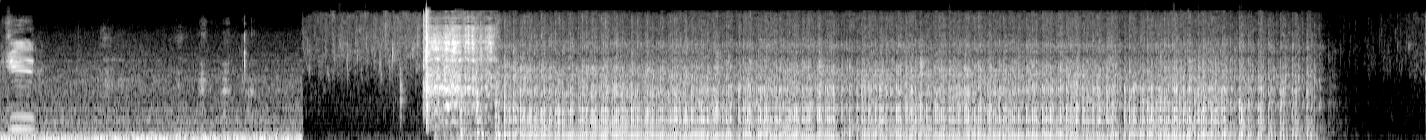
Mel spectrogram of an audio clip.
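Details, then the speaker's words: Boat motor on a new fuel pump and primer solenoid, after a short start-up: low, lumpy, uneven running for about seven seconds; it is somewhat running but rough. "as you can see, I've got it somewhat running. However, it looks like we got a couple issues."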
